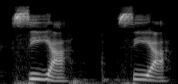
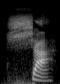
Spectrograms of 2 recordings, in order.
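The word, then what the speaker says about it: siya: It looks like it should be pronounced sa cia but it's actually pronounced sha sha.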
